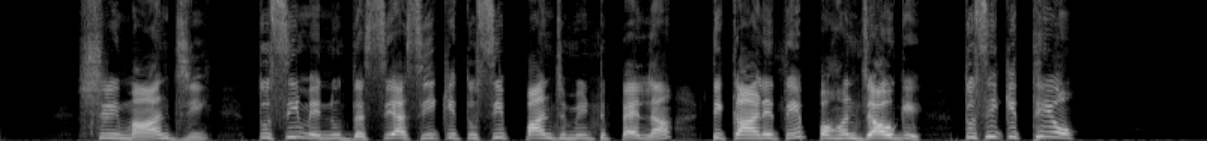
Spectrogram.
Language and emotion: Punjabi, angry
